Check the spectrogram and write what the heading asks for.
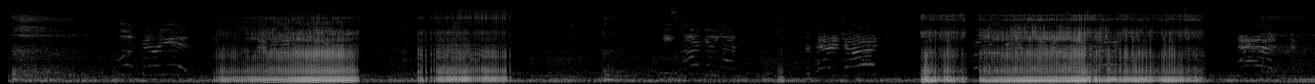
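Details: Sleeping Staffordshire bull terrier (female, "Lady") snoring: loud, rough, rattling breaths in long bursts with quieter pauses between; snoring.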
